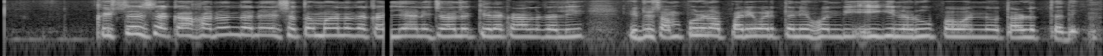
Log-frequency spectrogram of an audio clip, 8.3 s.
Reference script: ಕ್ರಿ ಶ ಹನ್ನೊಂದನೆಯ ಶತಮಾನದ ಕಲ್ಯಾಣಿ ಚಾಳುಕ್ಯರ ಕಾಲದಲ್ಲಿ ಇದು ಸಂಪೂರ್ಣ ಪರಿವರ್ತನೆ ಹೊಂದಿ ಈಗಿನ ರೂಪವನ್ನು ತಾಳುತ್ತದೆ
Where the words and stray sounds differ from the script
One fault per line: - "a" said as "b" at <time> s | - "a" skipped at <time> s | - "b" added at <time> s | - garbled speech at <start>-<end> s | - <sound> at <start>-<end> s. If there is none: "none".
- dropout at 2.9-2.9 s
